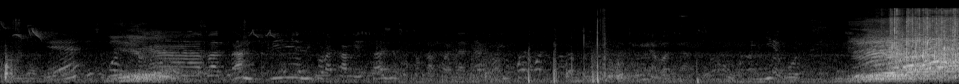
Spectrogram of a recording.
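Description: A woman speaks with animation to a crowd outdoors.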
